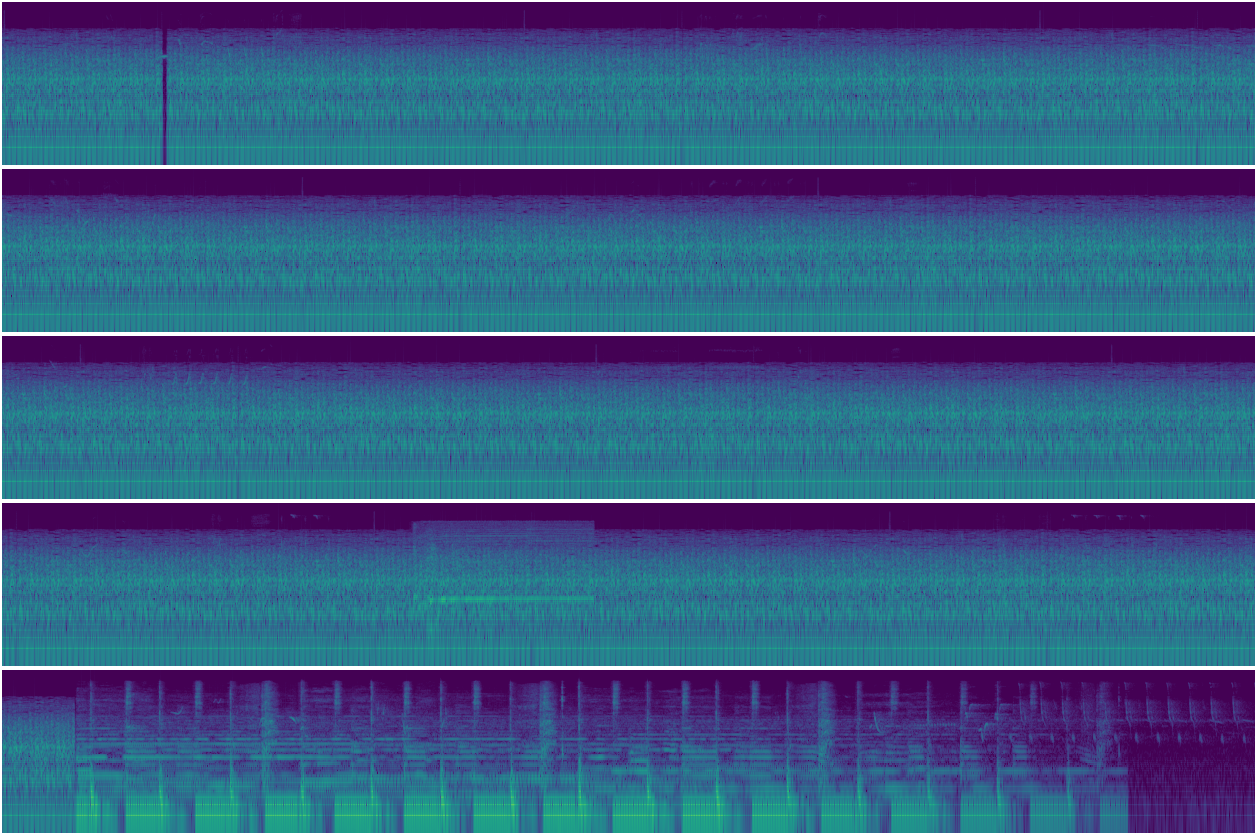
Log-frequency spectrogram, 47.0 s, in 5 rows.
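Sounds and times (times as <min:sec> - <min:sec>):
tractor engine running: 0:00.0 - 0:46.1.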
